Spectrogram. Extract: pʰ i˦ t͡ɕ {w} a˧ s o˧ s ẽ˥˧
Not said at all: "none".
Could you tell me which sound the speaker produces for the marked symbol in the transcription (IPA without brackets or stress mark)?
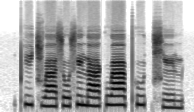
w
